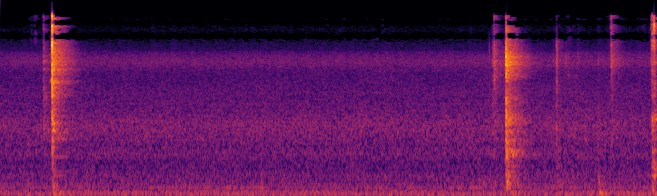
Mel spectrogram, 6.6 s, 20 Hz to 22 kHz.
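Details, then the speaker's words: 36V EZGO PDS golf cart, battery at 39.98 V: solenoid clicks sharply when the accelerator is pressed in forward or reverse, but the motor never turns; motor suspected faulty, controller and switches being tested. "The solenoid's clicking down here. You can hear it click when I press the accelerator."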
